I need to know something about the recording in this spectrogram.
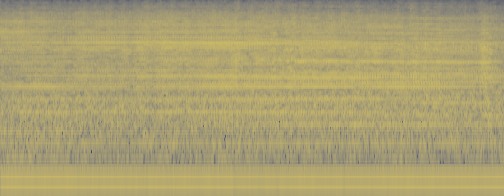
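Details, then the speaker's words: Wood lathe turning a raised winged bowl: the cutting tool chatters against the spinning wood with a buzzy rattle over the steady hum, from a wide cut; the tool should float. "You hear the chatter on that. I'm picking up the dust on the tool."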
